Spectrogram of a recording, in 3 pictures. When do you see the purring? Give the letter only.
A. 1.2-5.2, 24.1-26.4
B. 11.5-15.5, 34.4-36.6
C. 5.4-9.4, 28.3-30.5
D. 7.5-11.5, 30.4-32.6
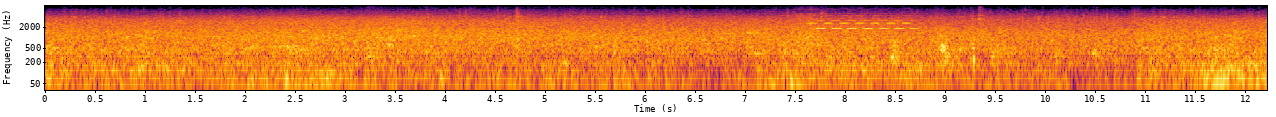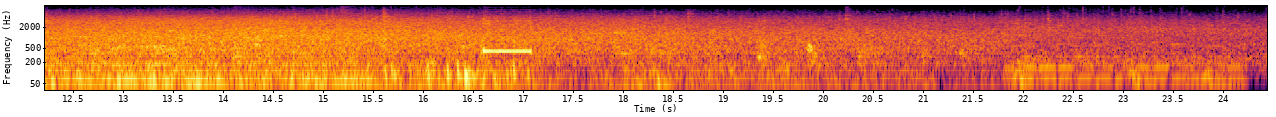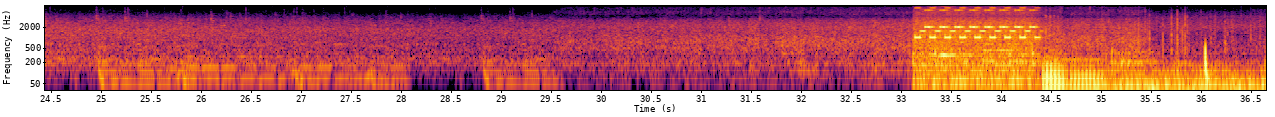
B.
